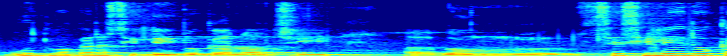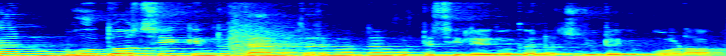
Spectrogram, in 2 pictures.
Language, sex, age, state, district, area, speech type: Odia, male, 18-30, Odisha, Jajpur, rural, spontaneous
